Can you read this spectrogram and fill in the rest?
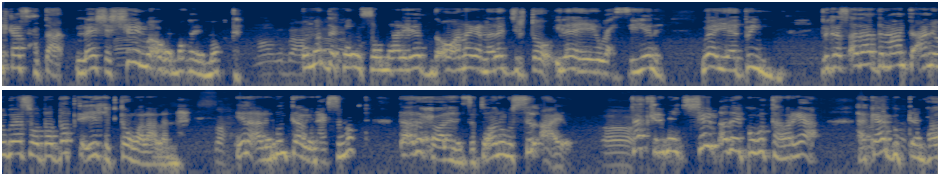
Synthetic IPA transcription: lkʰaːsħɑt̪ʰaːmɛːʃɐʃɛjmɐʔʊɣɐɖɑqɑjmɔkt̪ʰɐʔʊmɐd̪ːɐkʰɐlɛsɔːmaːlɪjɛːd̪nɐʔɔːɐnːɐɣɐnɐlɐt͡ʃɪrt̪ʰɔʔɪlaːhɛwɑħsiːjɐnɛ | wɑːjaːbɛjnibɪkʰɔːsɐðaːd̪ɐmaːnt̪ʰɐʔɐnɪʊɣaːswɐd̪ɐd̪ɐd̪kʰɐɪħɪɡt̪ʰɔːwɑla̰ːlɐ̰nɐhʔɪnaːðɛrʊnt̪ʰawɐnaːɡsɐnmɔːk̚t̪ʰɐ̥t̪ɛːðʊħɔːlɐhɛjsɐt̪ʰɔɐnɪɣʊsɪlʔa̰ːjɔ̰ | d̪̥ɐd̪kʰɐːðɛjʃɛjmɐðɛjkʰʊɣʊt̪ɐwɐrjaːhɐkʰaːɡʊb̚t̪ʰaːnħɔ

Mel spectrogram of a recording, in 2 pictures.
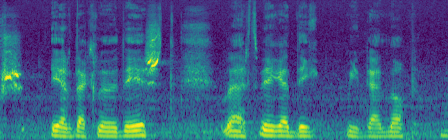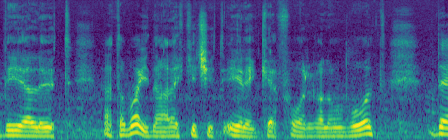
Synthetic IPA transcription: ʃ | eːrd̪ɛkløːd̪eːʃt̪mɛrt̪meːɡɛd̪ːiɡ | mind̪ɛnːɒp | d̪eːlɛløːt̪ːhaːt̪ɒmɒjinaːlɛɟkit͡ʃit̪ʰeːliŋkɛfforɡɒlo̞mvo̞lt̪ | d̪ɛ

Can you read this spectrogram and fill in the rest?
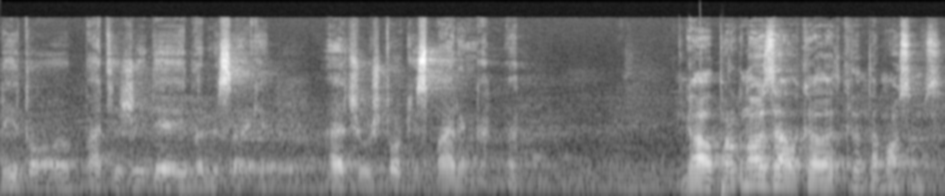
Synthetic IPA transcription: ɾʲiːt̪oːpɑːt̪ʲiːsʒɐɪd̪ʲeːjɛɪd̪ɐmʲɪsɑːkʲeː | ɑːt͡ʃʲʊʊʃt̪oːkʲɪspɑːɾʲɪŋɡɐ | ɡɐlˠpɾoːɡnoːzʲɐlˠkɐlˠɐt̪ʲkɾʲɪnt̪ɐmoːsʲoːms

